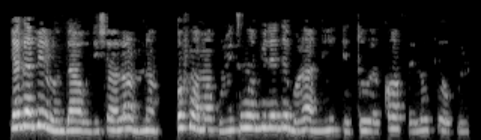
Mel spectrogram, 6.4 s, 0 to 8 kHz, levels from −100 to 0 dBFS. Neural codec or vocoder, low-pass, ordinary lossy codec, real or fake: none; 7.2 kHz; MP3, 24 kbps; real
